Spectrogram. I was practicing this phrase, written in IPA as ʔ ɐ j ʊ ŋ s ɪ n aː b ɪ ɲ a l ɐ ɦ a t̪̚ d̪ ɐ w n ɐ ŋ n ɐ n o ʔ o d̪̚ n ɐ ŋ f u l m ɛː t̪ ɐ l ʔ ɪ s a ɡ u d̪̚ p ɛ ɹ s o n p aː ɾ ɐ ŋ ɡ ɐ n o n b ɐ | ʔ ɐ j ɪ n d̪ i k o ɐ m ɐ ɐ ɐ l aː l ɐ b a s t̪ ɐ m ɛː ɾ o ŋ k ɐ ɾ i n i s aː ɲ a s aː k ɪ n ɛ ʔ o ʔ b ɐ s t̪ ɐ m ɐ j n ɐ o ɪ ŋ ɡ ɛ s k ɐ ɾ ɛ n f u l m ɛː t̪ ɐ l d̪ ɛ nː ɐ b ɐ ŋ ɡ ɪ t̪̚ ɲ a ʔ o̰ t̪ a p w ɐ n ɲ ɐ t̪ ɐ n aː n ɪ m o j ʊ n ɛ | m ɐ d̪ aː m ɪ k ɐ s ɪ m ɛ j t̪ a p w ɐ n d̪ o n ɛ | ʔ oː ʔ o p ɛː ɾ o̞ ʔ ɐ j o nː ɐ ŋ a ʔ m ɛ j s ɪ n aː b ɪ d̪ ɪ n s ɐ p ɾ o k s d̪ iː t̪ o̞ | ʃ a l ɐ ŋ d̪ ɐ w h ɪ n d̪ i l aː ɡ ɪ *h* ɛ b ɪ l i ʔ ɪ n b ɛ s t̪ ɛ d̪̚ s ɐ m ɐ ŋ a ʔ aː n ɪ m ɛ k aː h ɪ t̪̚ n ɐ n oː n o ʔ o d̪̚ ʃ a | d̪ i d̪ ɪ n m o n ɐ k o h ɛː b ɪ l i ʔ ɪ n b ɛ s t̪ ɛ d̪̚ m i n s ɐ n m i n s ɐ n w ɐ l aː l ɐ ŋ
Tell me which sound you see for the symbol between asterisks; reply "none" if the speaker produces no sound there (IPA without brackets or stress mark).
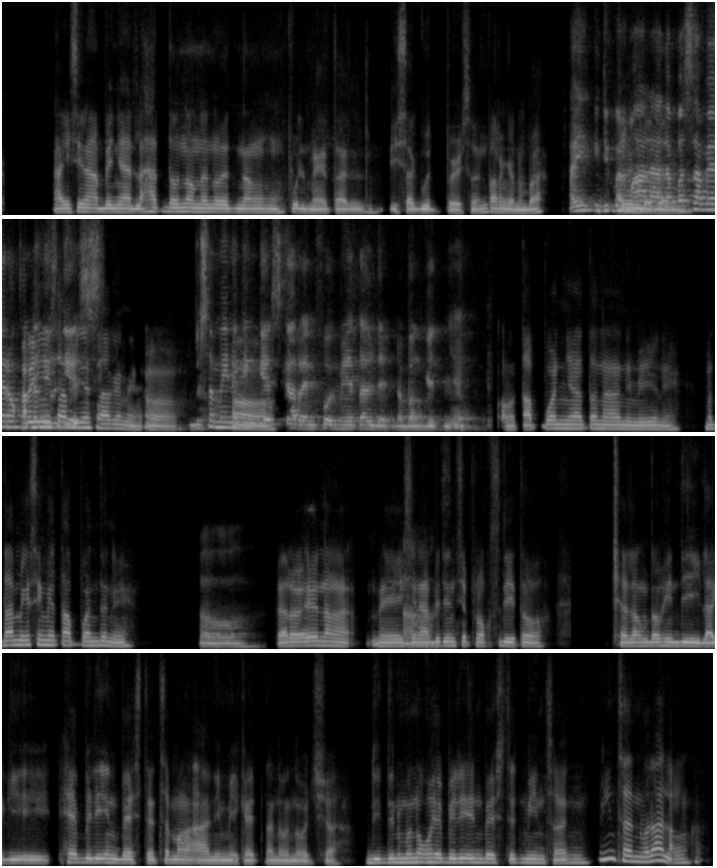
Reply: h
